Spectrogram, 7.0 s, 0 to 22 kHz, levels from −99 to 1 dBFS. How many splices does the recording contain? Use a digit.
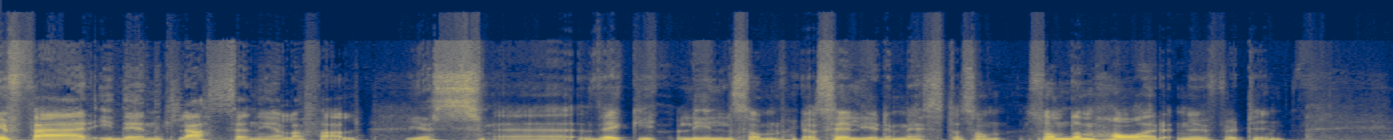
1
